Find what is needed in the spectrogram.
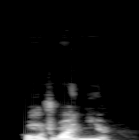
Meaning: first/third-person singular present subjunctive of conjoindre
- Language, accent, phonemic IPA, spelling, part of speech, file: French, Canada, /kɔ̃.ʒwaɲ/, conjoigne, verb, LL-Q150 (fra)-conjoigne.wav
